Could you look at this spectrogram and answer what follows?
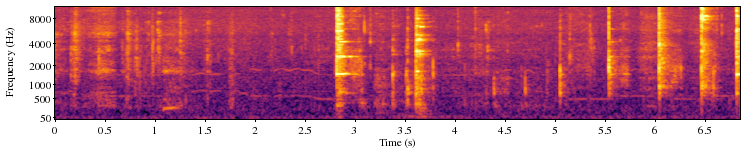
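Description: Wooden spoon knocking and scraping against a ceramic soup bowl as soup and rice are scooped up. There are several short, sharp knocks at uneven intervals, the loudest about three seconds in.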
